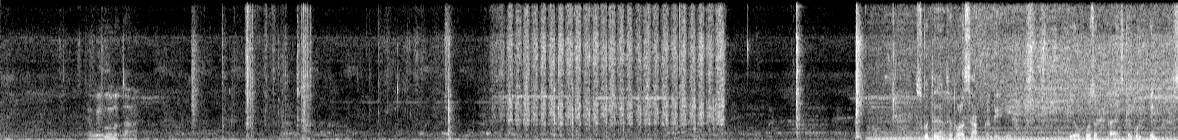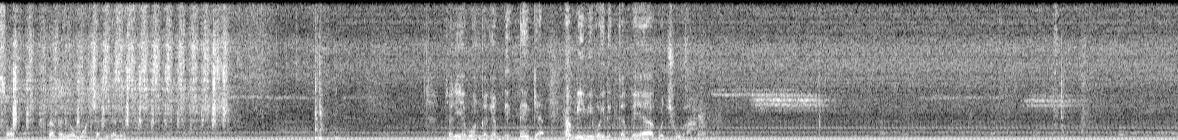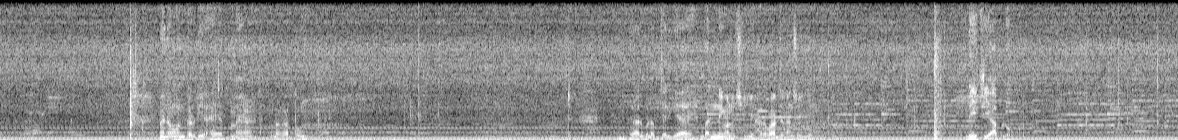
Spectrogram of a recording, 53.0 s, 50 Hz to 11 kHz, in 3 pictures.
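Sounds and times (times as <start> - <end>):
rapid scrubbing strokes: 7.4 - 10.9, 17.5 - 21.2
electrical mains hum: 11.5 - 53.0.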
